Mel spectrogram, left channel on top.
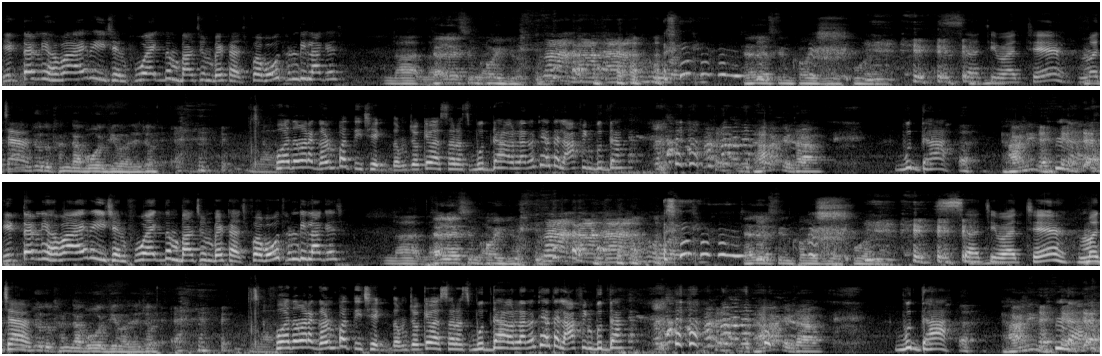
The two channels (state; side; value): quieter; left; 4.2 dB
